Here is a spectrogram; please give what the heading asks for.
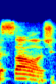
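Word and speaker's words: Sage: It's Pierre Saj. It's spelled S A G E.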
